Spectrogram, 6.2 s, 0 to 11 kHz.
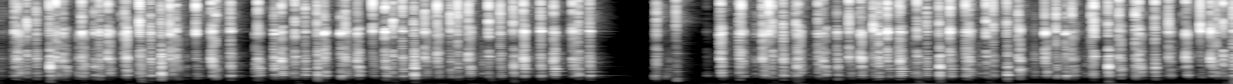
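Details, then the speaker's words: Hot-swap 60% mechanical keyboard built without soldering, 61 keys with Kailh Box switches and lubed stabilizers: fast, crisp, loud clacks with clean key returns and no rattle on the longer keys. Normal typing sound, no stabilizer rattle. "nice and loud as expected this does cover the sound of the snare glasses but you can also hear that there was no rattle because I lived them"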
